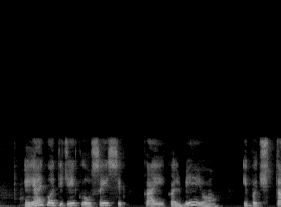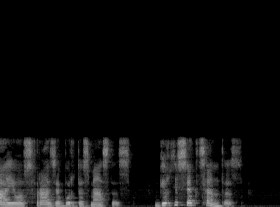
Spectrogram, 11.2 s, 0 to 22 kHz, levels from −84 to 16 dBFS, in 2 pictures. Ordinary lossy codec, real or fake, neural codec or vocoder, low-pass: MP3, 64 kbps; real; none; 7.2 kHz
